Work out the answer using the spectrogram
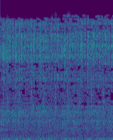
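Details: Motorcycle idling steadily with a light, regular tapping on each firing pulse from the cylinder head area; owner reports a head (top-end) noise.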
